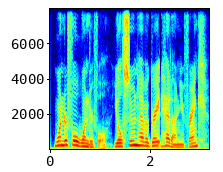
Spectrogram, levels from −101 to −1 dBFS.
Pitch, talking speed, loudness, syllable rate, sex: 195 Hz, 205 wpm, -17 LUFS, 5.1 syllables/s, female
